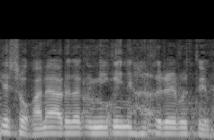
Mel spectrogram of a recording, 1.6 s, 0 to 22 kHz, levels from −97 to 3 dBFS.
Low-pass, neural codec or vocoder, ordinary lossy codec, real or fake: none; codec, 16 kHz, 2 kbps, FunCodec, trained on LibriTTS, 25 frames a second; none; fake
